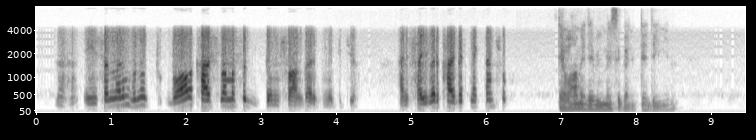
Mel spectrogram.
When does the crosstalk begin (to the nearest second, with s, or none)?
none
